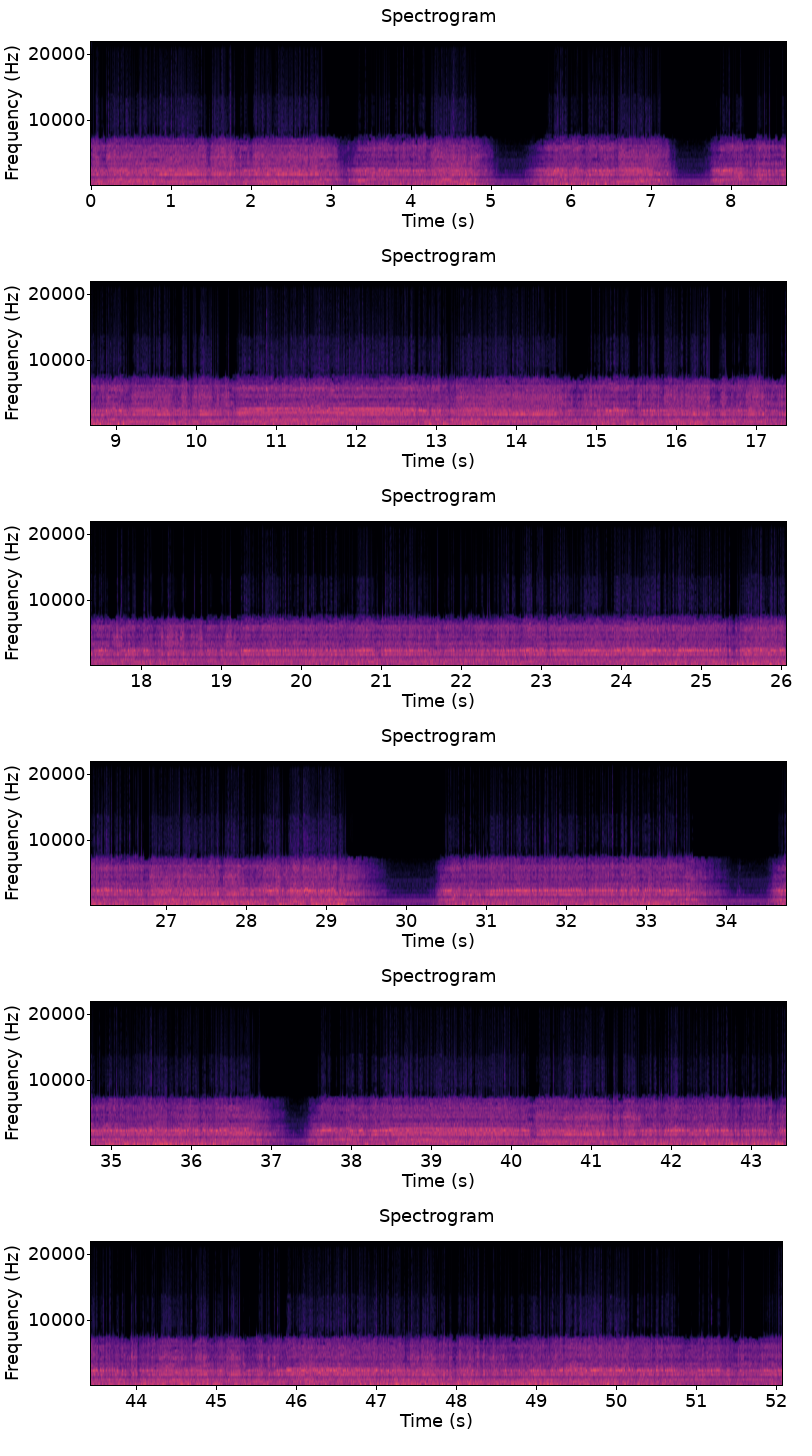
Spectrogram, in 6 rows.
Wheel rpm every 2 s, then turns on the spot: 160, 130, 90, 100, 140, 160, 160, 160, 160, 160, 160, 160, 160, 160, 110, 100, 130, 90, 100, 150, 160, 160, 160, 160, 160, 160.
none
